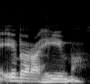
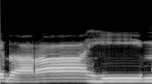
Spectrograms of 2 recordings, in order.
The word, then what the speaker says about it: ابراہیم: علی۔ آگے ہے ابراہیم، اکثر لوگ اسے پڑھتے ہیں ابراہیم، ابراہیم، یہ غلط ہے، را کو پر کر کے پڑھیں گے اور ایک الف کے برابر بھی کھینچیں گے، درست تلفظ ہے ابراہیم، ابراہیم۔ آگے ہے وعلی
